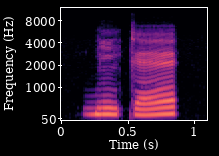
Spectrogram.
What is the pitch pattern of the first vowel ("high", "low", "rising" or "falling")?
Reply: low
